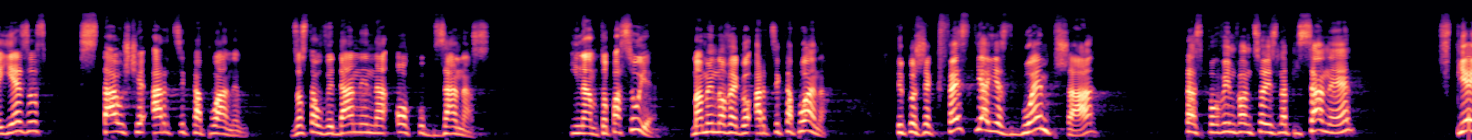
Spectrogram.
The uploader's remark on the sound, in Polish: zostało nagrane podczas nabożeństwa NOF Church 23.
